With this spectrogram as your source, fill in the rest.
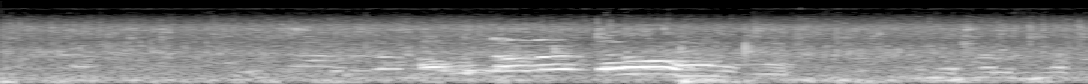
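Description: A man sings into a microphone.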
